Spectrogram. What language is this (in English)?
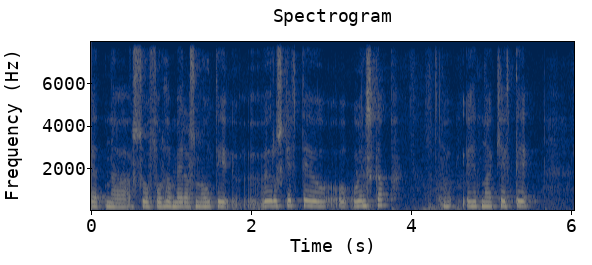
Icelandic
